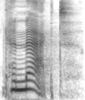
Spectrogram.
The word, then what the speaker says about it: connect: It's the second syllable. Connect. Longer, louder, higher in pitch.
